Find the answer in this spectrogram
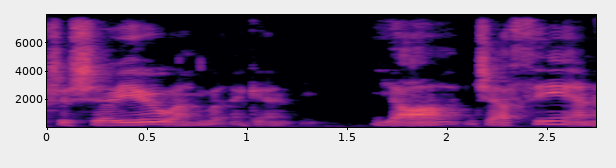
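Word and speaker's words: Yaa Gyasi: have a book to show you and again yah jessie and it's spelled first name y-a-a and the last name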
